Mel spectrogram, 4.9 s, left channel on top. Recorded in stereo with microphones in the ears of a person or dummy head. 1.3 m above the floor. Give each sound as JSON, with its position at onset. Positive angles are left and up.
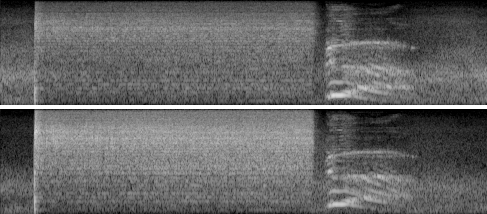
{"t": 0.3, "sound": "a hiss", "side_deg": -45, "distance_m": 0.5}
{"t": 3.2, "sound": "a scream", "side_deg": 45, "distance_m": 4.0}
